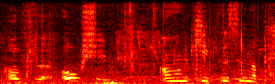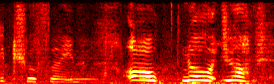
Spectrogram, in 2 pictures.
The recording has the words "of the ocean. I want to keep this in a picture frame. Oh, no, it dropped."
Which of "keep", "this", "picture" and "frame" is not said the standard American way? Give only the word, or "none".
frame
